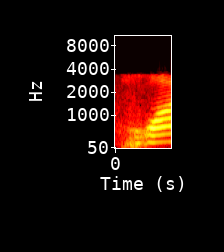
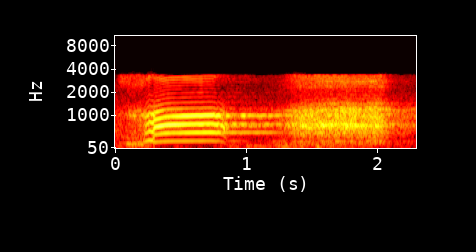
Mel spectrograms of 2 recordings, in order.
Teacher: منہ کھول کر خو، جڑ زبان اوپر اٹھائیں گے تو خود بخود پر ہوگا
